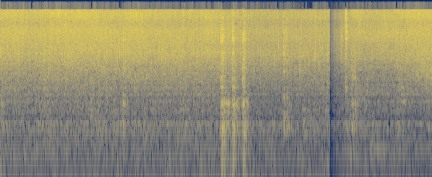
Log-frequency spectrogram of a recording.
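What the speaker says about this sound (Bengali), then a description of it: "এবার আলুটাকে ভালো করে ভাজবো।" Potatoes sizzle and fry in a pan with a steady hiss, broken by a few sharp clatters of stirring.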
